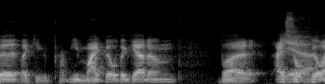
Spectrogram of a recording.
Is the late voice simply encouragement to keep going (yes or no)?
yes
